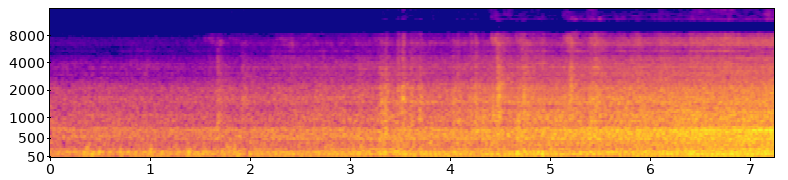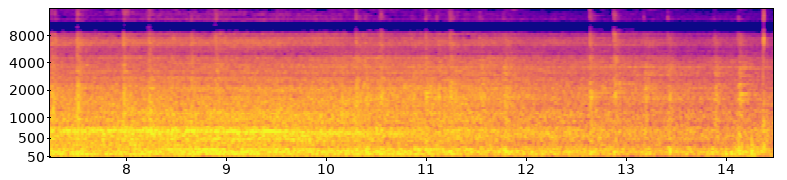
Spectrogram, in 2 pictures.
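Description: SU4220 diesel locomotive hauling a passenger train past, growing steadily louder to a peak as the locomotive goes by about eight seconds in. The coaches follow with their wheels clicking rhythmically over the rail joints.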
